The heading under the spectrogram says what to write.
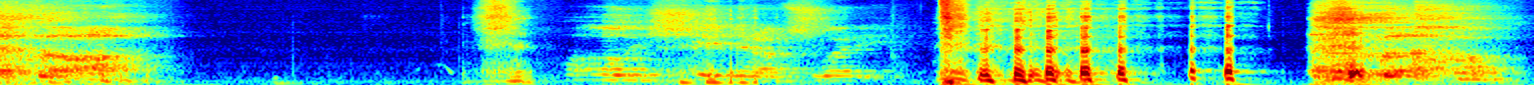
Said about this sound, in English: Coughs are contagious, like yawns.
